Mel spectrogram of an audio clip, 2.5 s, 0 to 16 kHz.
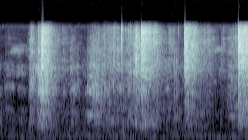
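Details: Seven-month-old Belgian Malinois at feeding time, 5 pm, whimpering while being told to sit and stay: high, thin, whiny bursts in four or five quick pulses, with a person's spoken commands nearby.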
